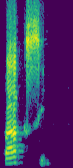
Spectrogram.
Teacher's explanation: Por ejemplo, en la palabra taxi, representa la oclusiva velar sorda seguida de la fricativa alveolar sorda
